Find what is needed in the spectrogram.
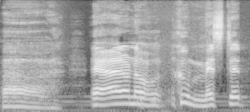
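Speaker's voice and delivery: usual speaking voice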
